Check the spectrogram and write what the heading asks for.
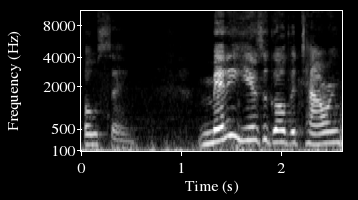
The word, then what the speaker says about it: Osing: It's pronounced Osing.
